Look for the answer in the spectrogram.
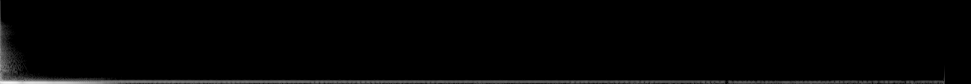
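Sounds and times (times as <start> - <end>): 
mid tom drum: 0.0 - 1.2.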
